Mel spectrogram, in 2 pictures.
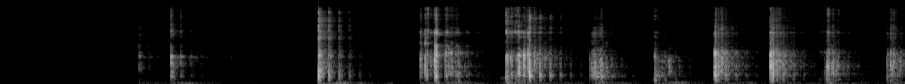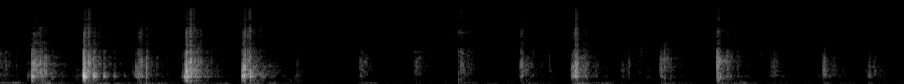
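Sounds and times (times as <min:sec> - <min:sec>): crunchy chewing of raw vegetable: 0:04.4 - 0:12.1, 0:12.7 - 0:18.0.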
